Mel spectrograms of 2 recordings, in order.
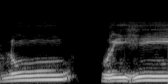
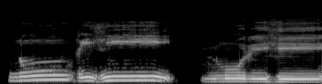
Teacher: জের ঋ র তু টান হবে না র টান হবে না তাহলে নু তে টান হবে আবার হা খারা জের হি হা তে টান হবে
